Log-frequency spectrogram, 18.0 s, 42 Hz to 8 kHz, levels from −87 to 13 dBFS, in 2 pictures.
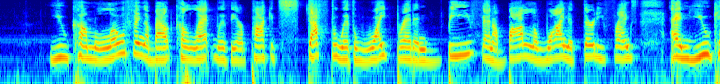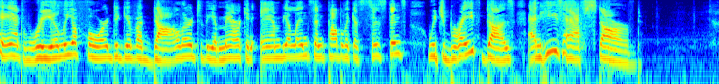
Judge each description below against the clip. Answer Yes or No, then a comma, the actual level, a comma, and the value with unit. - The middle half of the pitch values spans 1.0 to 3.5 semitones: Yes, average, 2.9 semitones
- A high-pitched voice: Yes, high, 220 Hz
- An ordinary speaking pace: Yes, average, 150 wpm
